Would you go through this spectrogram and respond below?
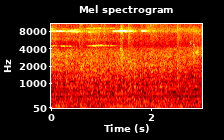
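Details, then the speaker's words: Suzuki Raider 150 motorcycle after repair of a loud typewriter-like rattle: steady, even idle with no tapping or rattle, music in background; engine quiet and healthy. "Ayun, tahimik na yung kanyang engine, ano? Okay, umaandar na yan mga kaibigan."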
